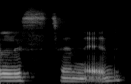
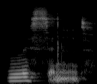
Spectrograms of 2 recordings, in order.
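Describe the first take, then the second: First: The T sound is pronounced in the word. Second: The T sound is silent in the word. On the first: The speaker calls it wrong. "It's not listen or listened or listened" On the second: The speaker calls it right. "That T there is silent. It's listened"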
